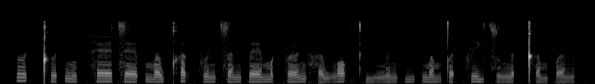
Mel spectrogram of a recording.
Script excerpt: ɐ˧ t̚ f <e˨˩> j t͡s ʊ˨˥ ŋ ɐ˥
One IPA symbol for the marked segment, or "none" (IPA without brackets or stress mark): e˥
